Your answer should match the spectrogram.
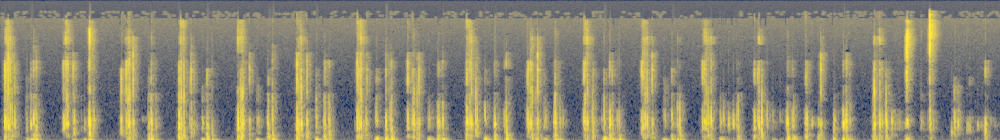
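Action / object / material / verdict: tap / small hollow plastic pumpkin cup / plastic / none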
